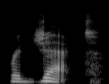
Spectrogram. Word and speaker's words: reject: I'm going to put a schwa next. And you might be able to hear that it's very short. I'd make that schwa a little too tall, didn't I? That's okay. But in duration, the sound is very short.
